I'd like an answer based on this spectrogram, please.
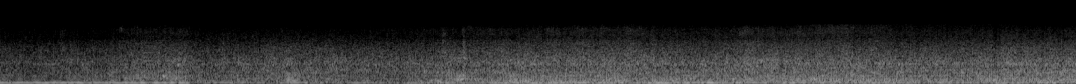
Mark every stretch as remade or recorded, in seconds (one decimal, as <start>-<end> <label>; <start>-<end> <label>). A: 0.0-10.8 remade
